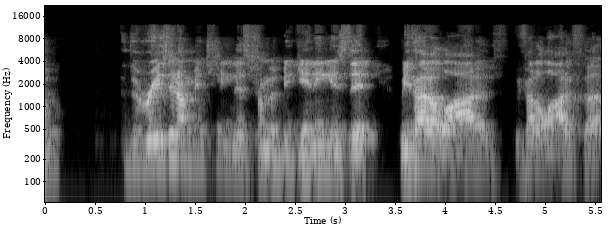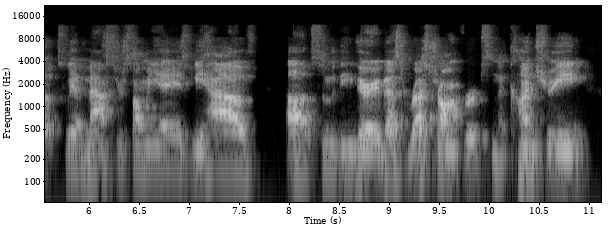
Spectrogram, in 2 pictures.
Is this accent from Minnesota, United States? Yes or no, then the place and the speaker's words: no; Galveston, Texas, United States; also born or lived in Houston; I grew up in Galveston with a lot of love, but not a lot of money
